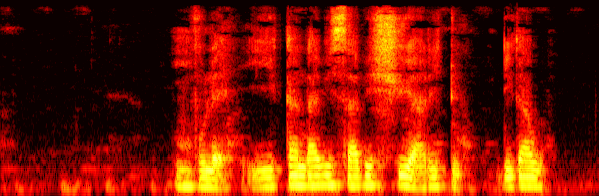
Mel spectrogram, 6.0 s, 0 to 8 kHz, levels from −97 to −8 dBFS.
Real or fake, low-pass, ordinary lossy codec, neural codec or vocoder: real; 7.2 kHz; AAC, 32 kbps; none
